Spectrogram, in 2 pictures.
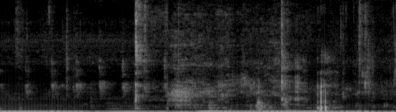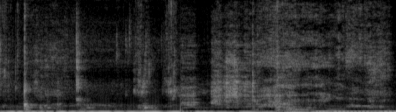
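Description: Water pours and splashes into a pan for melting jaggery, a close gurgling trickle with scattered scrapes and a steady low hum beneath, quiet and with no talking.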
